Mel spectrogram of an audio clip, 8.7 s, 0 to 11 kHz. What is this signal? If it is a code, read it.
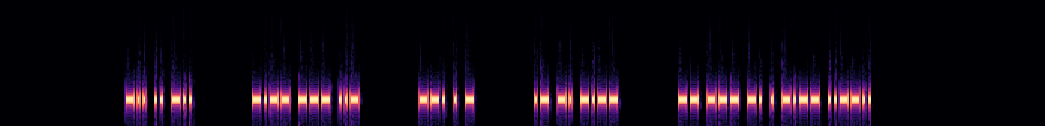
Morse code, heard as a keyed tone, about 50 wpm, 700 Hz. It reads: DID YOU GET ANY MONEY?
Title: 3x Word-Spacing - Sentences from Top 400 Words - 50wpm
